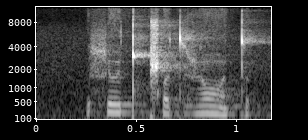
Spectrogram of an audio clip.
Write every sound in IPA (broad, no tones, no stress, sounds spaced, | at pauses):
ɬ ɯː t ǁ o t ɮ õ t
